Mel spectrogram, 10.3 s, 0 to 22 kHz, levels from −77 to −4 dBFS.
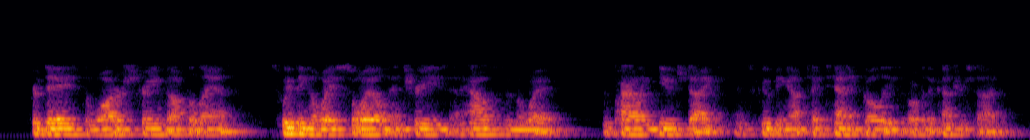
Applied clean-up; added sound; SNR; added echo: none; none; none; reverberation time 0.6 s.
